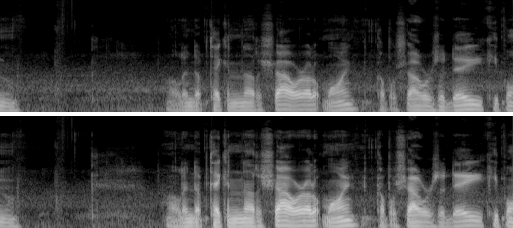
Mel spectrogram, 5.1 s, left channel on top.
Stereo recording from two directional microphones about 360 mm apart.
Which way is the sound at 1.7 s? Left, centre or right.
Centre.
